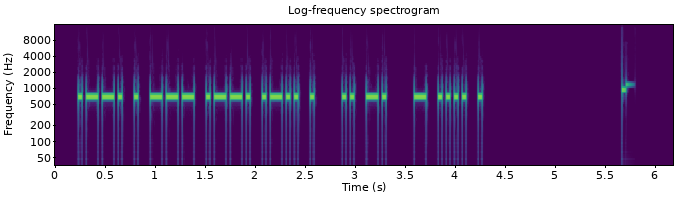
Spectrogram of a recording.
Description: Morse code, heard as a keyed tone, about 30 wpm, 700 Hz. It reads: PEOPLE IN THE
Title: Sets of 3 Words 30wpm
